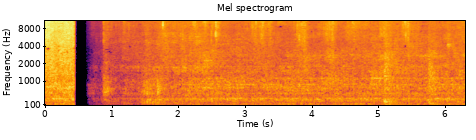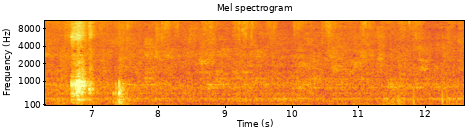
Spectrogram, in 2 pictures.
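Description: Faint room tone with a low steady hum. About seven seconds in, two short sharp sounds stand out, with a smaller one a little before them.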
